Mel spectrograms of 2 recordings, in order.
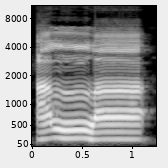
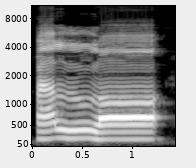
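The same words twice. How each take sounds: First: আল্লাহ with a light, thin lam, slow and drawn out; slow Quranic chant of আল্লাহ, thin lam; thin Allah. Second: আল্লাহ with a thick, full lam, slow and drawn out; slow Quranic chant of আল্লাহ, heavy lam; heavy Allah. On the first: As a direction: recite আল্লাহ slowly with a clear, thin L. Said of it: "লামটাকে চিকন করে পড়ব". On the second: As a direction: recite আল্লাহ slowly with a dark, heavy L. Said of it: "কিভাবে পড়ব? ... মোটা করে পড়ব". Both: Shown as a demonstration.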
